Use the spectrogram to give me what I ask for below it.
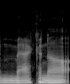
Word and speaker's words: Mackinac: It's called Mackinac Island. – Yeah. – Is it spelled Mackinac? – Correct. – Okay. Wow. That's the most non-phonetic name I've ever seen. – That's a Michigan pronunciation for you.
